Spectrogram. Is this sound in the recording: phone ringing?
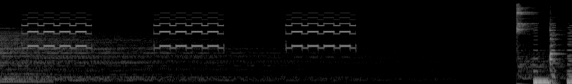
yes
